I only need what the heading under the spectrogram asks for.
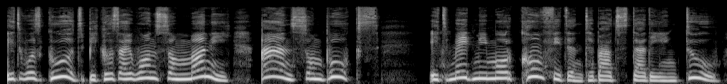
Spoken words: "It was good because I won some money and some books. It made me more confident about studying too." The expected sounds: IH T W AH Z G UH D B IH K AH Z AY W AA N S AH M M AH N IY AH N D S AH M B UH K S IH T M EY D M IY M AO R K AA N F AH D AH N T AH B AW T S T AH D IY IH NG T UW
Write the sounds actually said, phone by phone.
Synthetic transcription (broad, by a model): IH T W AH Z G UH D B IH K AH Z AY W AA N S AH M M AH N IY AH N S AH M B UH K S IH T M EY D M IY M AO R K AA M F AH D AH N T AH B AW T S T AH D IY IH NG T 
